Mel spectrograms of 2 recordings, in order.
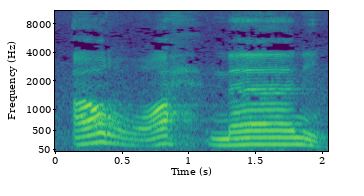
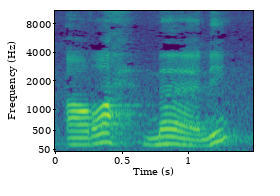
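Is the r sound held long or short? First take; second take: long; short. First: The r sound is doubled and held heavily. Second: The r sound is single and light. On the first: The speaker calls it right. "kita beratkan pada huruf Ra ini" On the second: The speaker calls it wrong. "kita meninggalkan sebutan ataupun uh, fungsi tasydid"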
